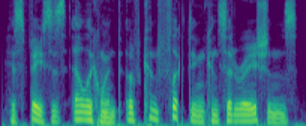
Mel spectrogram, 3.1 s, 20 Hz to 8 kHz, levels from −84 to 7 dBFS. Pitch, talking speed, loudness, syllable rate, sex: 105 Hz, 135 wpm, -17 LUFS, 5.4 syllables/s, male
